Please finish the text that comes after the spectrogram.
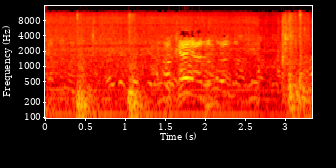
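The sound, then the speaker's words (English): A boat motor drones steadily as the boat crosses the River Tigris to the town of Dhulu'ir in Iraq, about 60 miles north of Baghdad, a low constant hum running beneath someone talking, with some wind buffeting the microphone. “The only way for civilians to get to the town of Dhulu'ir is by boat across the River Tigris, since ISIS blew up the main bridge here.”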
